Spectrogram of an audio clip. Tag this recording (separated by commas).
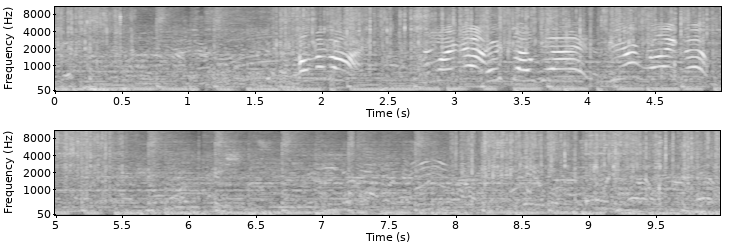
Music, Speech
